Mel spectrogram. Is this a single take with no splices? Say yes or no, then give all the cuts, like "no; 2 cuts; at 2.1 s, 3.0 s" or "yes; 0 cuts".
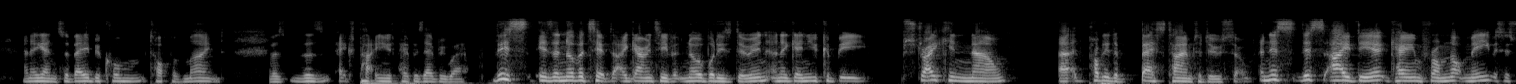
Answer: no; 1 cut; at 2.7 s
